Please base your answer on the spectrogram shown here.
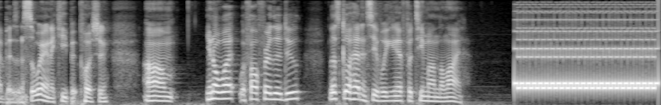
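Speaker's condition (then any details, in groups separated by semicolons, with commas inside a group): No condition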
